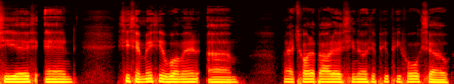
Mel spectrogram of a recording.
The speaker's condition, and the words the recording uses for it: Down syndrome. Stuff I do need help with is communicating, you know, more, like, at work.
